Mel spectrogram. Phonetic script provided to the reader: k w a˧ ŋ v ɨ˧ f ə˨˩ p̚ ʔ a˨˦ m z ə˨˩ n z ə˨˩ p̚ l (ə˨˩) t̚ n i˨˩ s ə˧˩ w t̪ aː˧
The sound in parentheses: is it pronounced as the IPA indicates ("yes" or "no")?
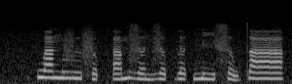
yes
